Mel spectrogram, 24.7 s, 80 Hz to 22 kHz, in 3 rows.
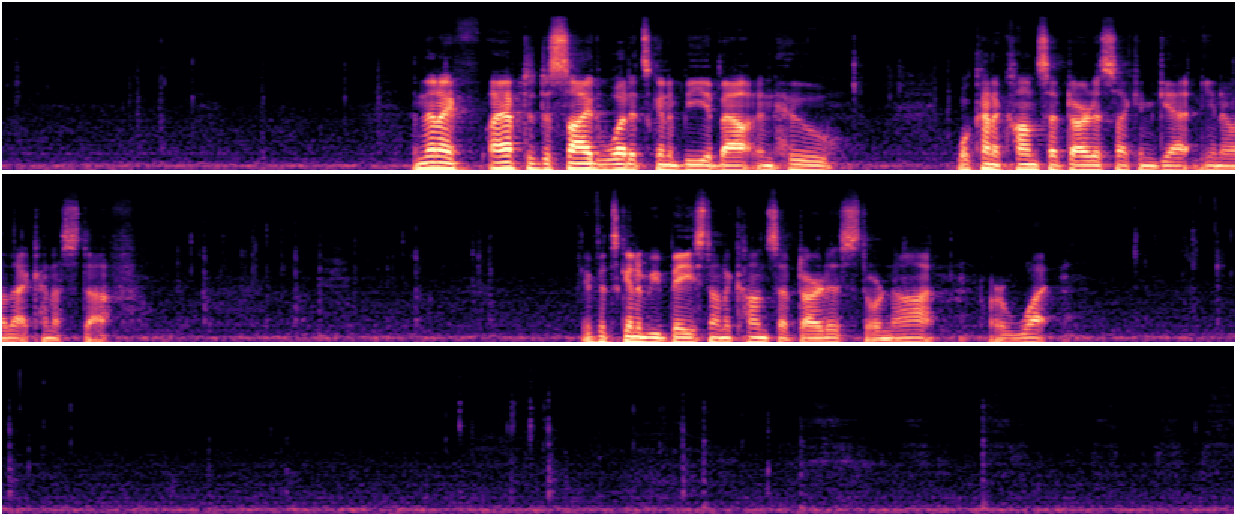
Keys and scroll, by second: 0.4 s, 5.7 s, 11.0 s.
